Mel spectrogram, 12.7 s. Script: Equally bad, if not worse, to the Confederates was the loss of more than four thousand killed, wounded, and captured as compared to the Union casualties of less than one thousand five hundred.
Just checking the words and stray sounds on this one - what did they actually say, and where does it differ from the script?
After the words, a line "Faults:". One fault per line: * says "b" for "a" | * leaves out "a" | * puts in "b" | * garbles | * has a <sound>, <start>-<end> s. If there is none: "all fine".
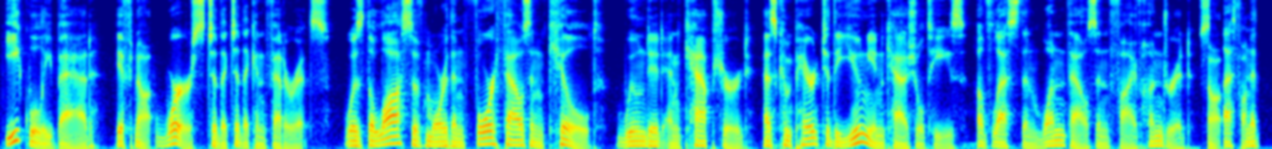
Equally bad, if not worse, to the to the Confederates was the loss of more than four thousand killed, wounded, and captured as compared to the Union casualties of less than one thousand five hundred. [garbled]
Faults:
* puts in "to the"
* garbles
